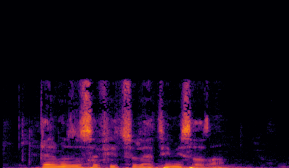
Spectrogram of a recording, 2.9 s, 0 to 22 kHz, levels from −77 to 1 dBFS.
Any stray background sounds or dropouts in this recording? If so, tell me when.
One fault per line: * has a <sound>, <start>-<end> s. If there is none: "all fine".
all fine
